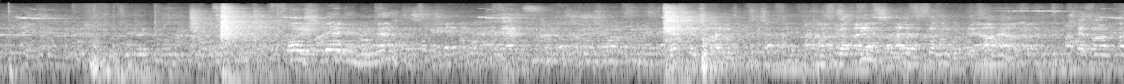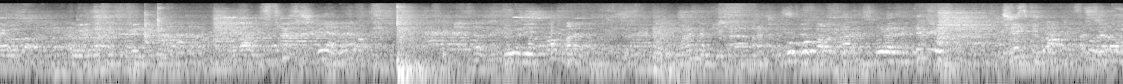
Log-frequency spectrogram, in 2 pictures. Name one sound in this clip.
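Men talk nearby in a room with a bit of echo.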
